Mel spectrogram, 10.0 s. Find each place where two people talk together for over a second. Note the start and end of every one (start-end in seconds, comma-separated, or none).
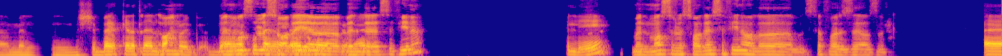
1.4-3.8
